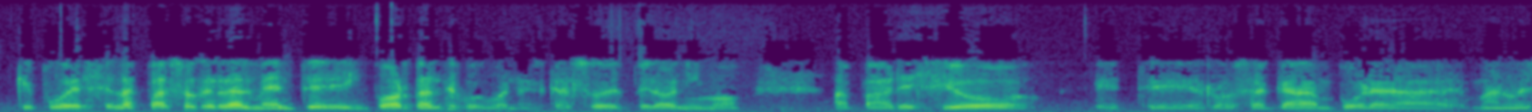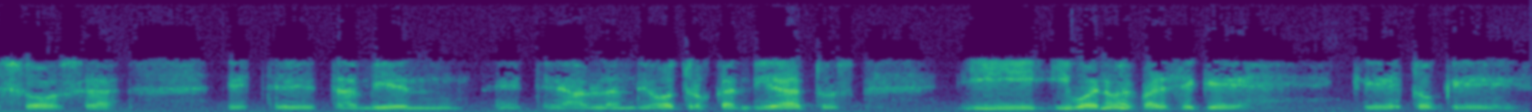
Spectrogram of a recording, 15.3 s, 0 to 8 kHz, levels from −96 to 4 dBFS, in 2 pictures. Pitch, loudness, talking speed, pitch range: 125 Hz, -22 LUFS, 150 wpm, 115-140 Hz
